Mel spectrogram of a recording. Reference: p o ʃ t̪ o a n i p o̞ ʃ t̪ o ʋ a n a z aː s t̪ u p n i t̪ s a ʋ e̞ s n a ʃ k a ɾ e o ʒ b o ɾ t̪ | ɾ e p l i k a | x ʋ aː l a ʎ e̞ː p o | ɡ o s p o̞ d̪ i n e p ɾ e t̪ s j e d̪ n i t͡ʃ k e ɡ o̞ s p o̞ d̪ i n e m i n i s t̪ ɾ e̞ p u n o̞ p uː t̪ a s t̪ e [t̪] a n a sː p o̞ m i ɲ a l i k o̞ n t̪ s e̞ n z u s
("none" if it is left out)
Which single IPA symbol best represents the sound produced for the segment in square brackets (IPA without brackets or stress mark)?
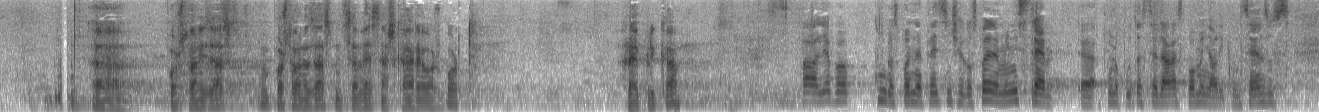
d̪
